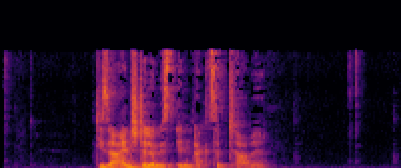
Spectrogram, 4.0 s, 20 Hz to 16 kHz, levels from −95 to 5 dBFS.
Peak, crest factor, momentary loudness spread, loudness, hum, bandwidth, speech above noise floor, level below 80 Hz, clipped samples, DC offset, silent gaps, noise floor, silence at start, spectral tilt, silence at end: -8 dBFS; 20 dB; 16 LU; -25 LUFS; none; 12 kHz; 47 dB; -56 dBFS; under 0.1%; under 0.1%; none; -73 dBFS; 0.95 s; -4 dB/octave; 1.35 s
